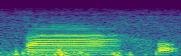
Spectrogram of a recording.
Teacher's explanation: The noun for smell, which is baho, is stressed in the first syllable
